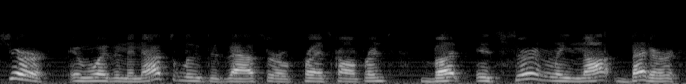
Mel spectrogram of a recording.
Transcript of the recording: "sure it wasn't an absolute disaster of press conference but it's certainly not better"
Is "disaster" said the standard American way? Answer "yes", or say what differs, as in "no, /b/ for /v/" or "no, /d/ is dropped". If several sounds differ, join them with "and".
yes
